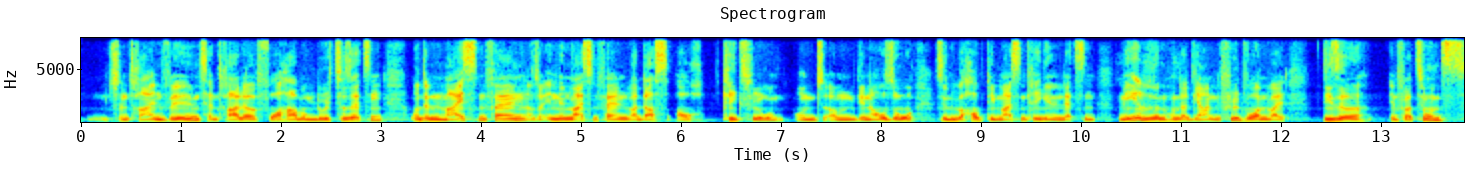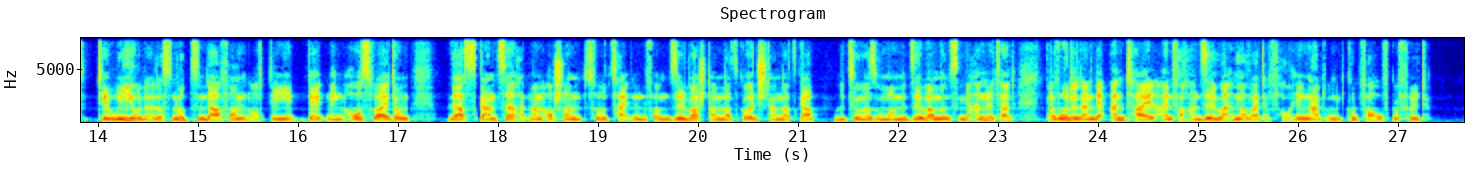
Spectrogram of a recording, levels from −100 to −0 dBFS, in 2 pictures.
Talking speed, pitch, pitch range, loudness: 175 wpm, 140 Hz, 130-155 Hz, -19 LUFS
